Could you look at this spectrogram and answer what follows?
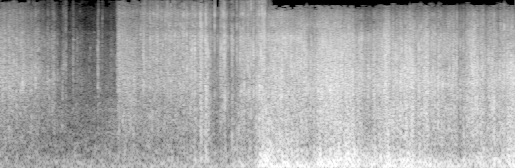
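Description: Thin plastic bag crinkling and rustling right against the microphone, turning loud about two and a half seconds in.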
